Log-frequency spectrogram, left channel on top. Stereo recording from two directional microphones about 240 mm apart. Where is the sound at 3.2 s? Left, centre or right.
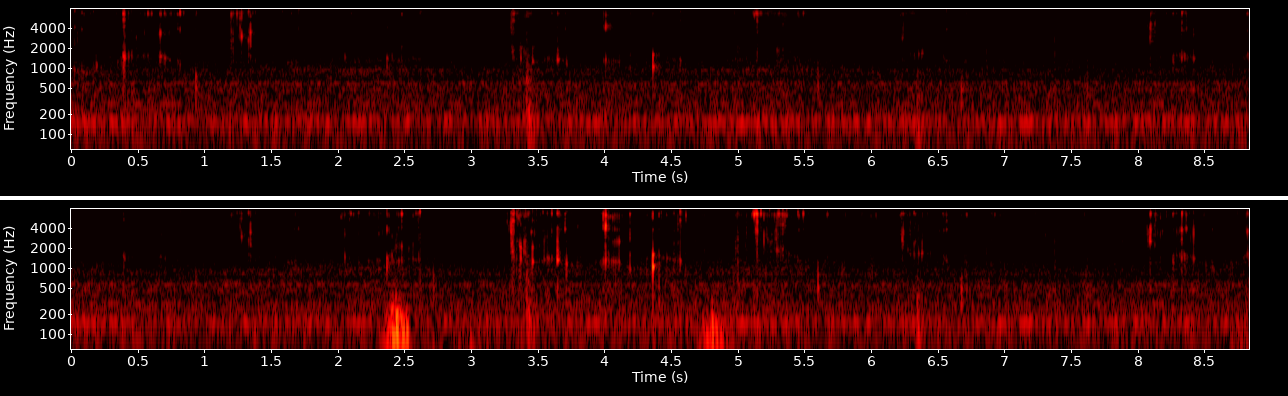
Right.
